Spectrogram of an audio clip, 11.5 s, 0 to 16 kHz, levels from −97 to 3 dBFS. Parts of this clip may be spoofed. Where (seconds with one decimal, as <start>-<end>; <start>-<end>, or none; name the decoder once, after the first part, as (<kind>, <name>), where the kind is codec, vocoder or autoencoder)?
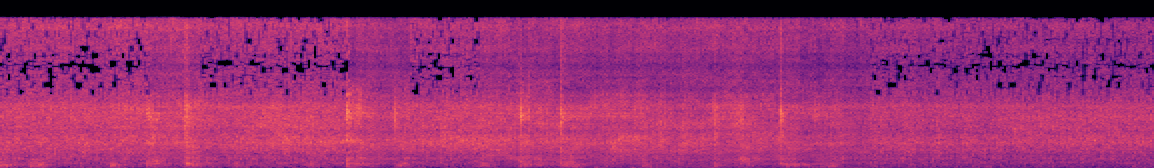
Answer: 1.5-2.0 (codec, SNAC); 3.5-4.1; 4.8-8.7

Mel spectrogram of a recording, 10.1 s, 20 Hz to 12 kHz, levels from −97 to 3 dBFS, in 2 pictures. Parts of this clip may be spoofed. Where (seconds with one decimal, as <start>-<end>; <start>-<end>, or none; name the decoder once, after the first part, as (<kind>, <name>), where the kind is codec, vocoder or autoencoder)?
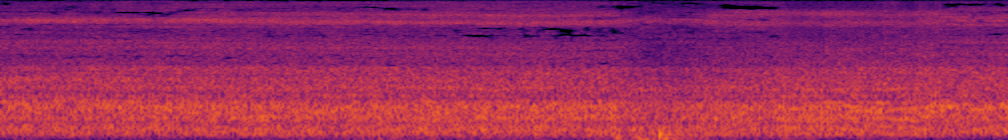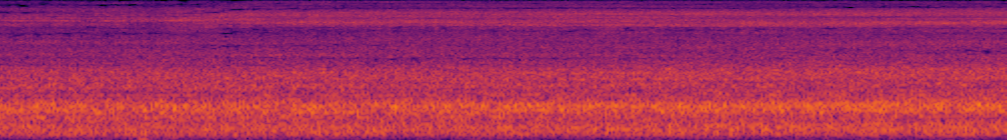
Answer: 3.9-4.7 (codec, SNAC)

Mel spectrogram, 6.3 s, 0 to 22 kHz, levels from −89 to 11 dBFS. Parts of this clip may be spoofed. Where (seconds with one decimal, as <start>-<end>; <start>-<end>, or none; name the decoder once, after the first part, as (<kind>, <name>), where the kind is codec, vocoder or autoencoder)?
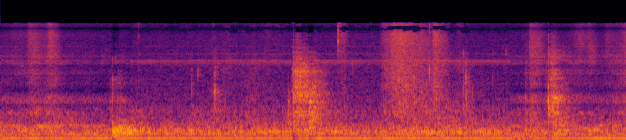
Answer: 0.0-1.3 (codec, SNAC); 5.1-6.3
